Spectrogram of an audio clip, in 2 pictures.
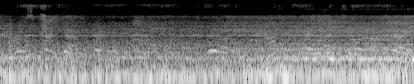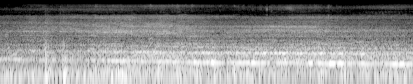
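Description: Melbourne Metro electric suburban train running into a station platform, growing steadily louder as it approaches. From about six seconds in, a low motor whine drops in pitch as the train slows to stop, over the rumble of the wheels on the rails.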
